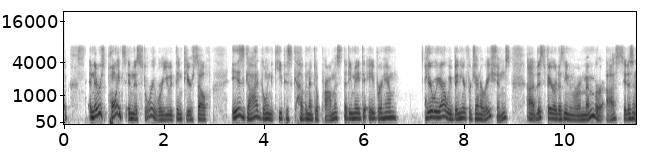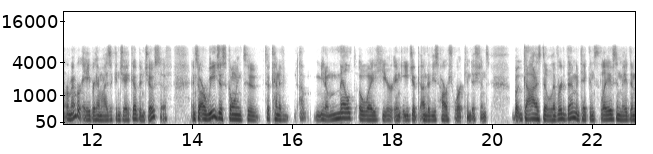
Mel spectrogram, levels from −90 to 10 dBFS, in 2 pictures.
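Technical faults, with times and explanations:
No technical faults can be heard in this clip. It comes through an AMR wideband (HD Voice) codec, with the upper band above 6.4 kHz filled in with shaped noise up to about 7 kHz, and any coding trace is faint at most, which fits the codec's highest rate of 23.85 kbit/s.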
